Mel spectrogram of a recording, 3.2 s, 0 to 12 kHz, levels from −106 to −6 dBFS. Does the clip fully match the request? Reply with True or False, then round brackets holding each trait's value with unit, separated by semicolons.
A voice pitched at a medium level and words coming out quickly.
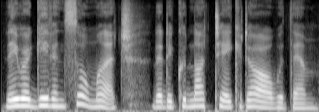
True (180 Hz; 265 wpm)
